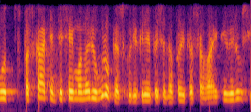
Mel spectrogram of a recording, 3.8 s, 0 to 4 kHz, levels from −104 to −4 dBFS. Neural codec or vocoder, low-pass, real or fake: none; 3.6 kHz; real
